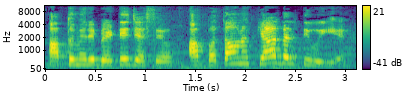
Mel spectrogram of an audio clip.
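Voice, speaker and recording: A woman's voice: fairly high pitch, normal speed, highs cut off, natural voice. A woman playing a wronged mother-in-law in a melodramatic family drama, respectfully and persistently pleading for an explanation. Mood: imploring. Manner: imploring, respectful, persistent questioning. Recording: dramatic music underneath.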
